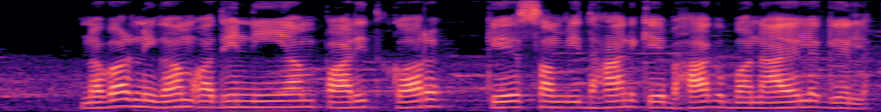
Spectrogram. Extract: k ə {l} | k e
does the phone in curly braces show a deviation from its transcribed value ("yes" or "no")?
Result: yes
